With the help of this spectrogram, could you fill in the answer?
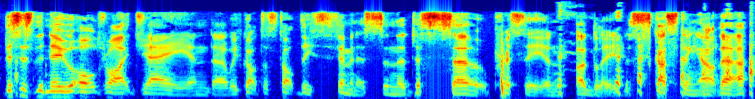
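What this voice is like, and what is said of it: Camp put-on British accent. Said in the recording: “I'm going to have a gay British accent ... See, if I could do that.”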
